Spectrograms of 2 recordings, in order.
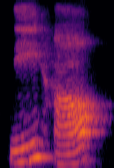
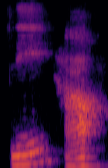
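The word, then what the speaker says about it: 你好: 단어 하나마다의 높이인데 니하오는 삼성과 삼성으로 이루어져 있습니다. 중국어에는요, 성조 변화, 성조를 변화시켜서 좀 더 부드럽게 표현을 할 수 있는 성조 변화가 있습니다. 성조 변화는요, 가장 두드러지는 것이 삼성의 성조 변화입니다. 여기에서도 삼성과 삼성의 성조 변화가 가장 두드러지는데요. 니하오처럼 삼성과 삼성으로 이루어져 있을 때에는 앞에 나오는 단어의 삼성을 이성으로 변화시켰습니다. 그래서 니하오, 니하오라고 표현을 하시는 거죠.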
